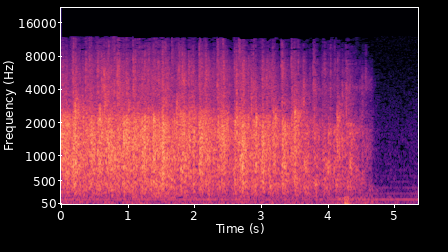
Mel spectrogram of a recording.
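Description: Audience applauding: many people clapping at once, fading away a little over four seconds in.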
